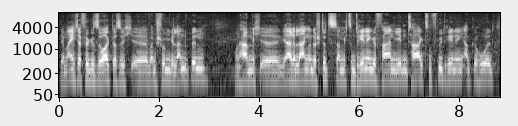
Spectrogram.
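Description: With light background noise behind him, a man speaks fairly quickly at a medium pitch in a monotone, flat delivery. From Germany, Fulda (Hesse); Hesse. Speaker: competitive swimmer. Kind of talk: interview answers to camera. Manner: hesitant with fillers. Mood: relaxed, friendly, smiling. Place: hall. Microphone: lapel.

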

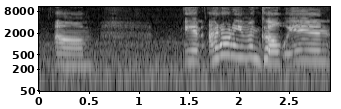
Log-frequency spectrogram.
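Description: A woman talks at a very slow pace. The sound is dry with no echo, and background noise is noticeable. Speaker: vlogger. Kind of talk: casual vlog chat. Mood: excited, happy. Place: car. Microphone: phone near.

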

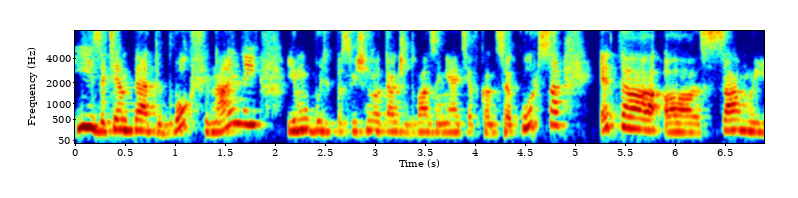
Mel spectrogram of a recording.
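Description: Against a quiet background, a woman talks in a fairly high, somewhat breathy voice. Her intonation is lively. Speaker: law student and junior lawyer. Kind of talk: online presentation. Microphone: video call.

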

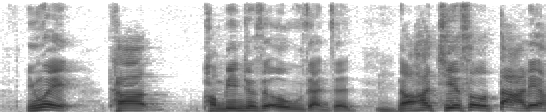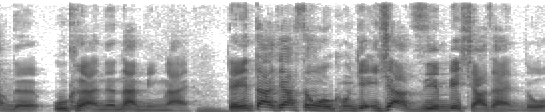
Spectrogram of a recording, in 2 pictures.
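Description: The speech comes at a very fast pace with vocal fry. The pitch swings very widely over a quiet background. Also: man. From Taiwan. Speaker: talk show guest commentator. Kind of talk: TV panel discussion. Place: studio.

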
